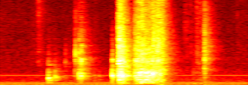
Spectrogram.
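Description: Peel-off lid being torn back from a single-serve Greek yogurt cup: two short crinkles, then a longer, louder rasp of the lid coming away just past a second in.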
